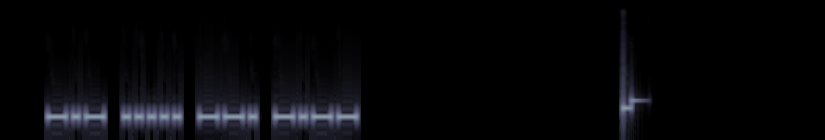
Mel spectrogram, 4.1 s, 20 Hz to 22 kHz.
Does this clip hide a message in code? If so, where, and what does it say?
Yes: Morse code from 0.2 to 1.8 s, heard as a keyed tone, about 38 wpm, 700 Hz. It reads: K5GY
